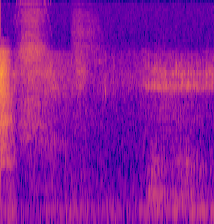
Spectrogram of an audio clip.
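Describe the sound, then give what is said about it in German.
A cat purrs softly and steadily, a low continuous rumble, with faint hiss in the background and no one speaking. “Mio Kätzchen.”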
